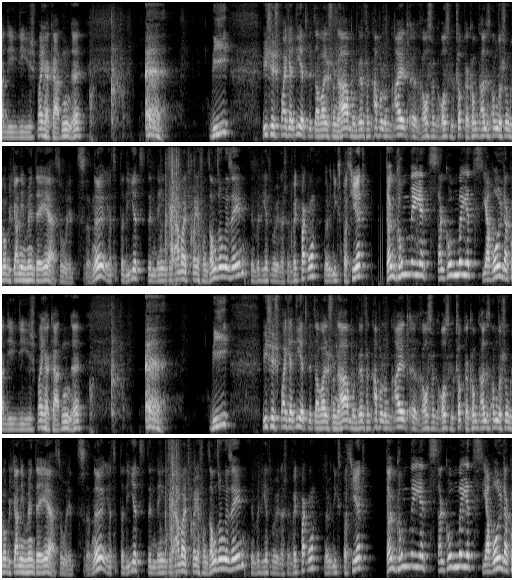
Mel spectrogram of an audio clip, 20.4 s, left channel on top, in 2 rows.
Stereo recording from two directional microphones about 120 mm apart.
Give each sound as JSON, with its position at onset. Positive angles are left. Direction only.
{"t": 0.0, "sound": "speech", "side_deg": -25}
{"t": 2.8, "sound": "throat clearing", "side_deg": -35}
{"t": 4.2, "sound": "speech", "side_deg": -30}
{"t": 15.2, "sound": "speech", "side_deg": -10}
{"t": 19.9, "sound": "speech", "side_deg": -20}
